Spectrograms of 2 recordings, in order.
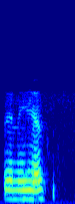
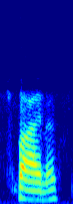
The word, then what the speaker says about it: Phineas: Charles Lloyd, Phineas, but it's actually pronounced Finus. And if you're in Memphis, they don't know Phineas. They say, oh, you're talking about Finus Newborn.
